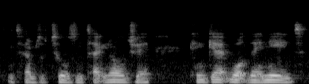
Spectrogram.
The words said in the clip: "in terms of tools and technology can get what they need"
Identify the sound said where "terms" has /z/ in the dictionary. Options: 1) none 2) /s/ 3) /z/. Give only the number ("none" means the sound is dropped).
3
